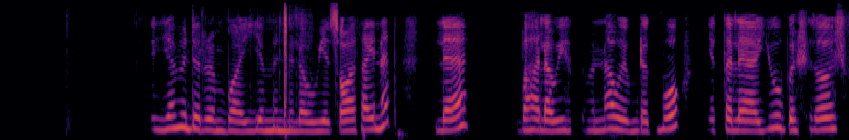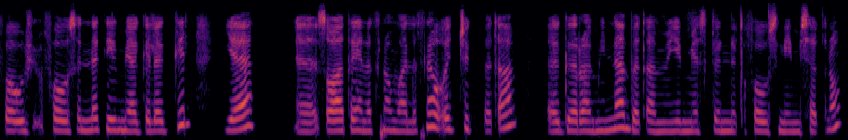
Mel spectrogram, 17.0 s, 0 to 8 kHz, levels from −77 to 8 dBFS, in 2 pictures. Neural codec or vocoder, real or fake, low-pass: vocoder, 44.1 kHz, 128 mel bands, Pupu-Vocoder; fake; 7.2 kHz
